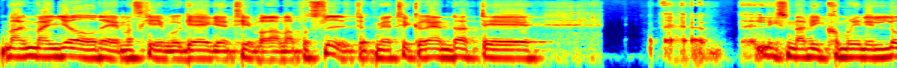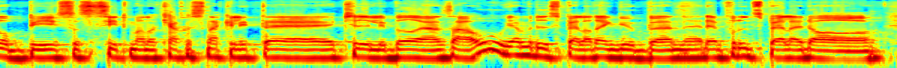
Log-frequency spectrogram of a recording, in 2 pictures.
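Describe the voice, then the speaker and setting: A man talks at a fairly quick pace and medium pitch, in monotone, flat intonation. His loudness is very even, and there is noticeable background noise. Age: 30s. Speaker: esports player. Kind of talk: casual podcast interview.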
